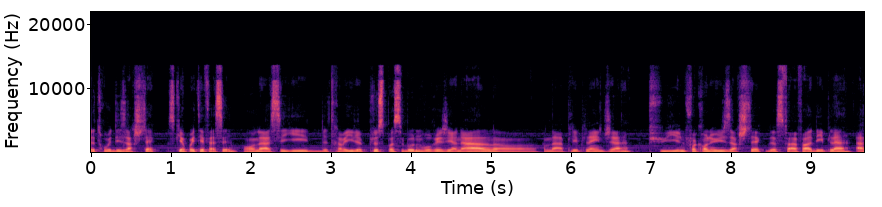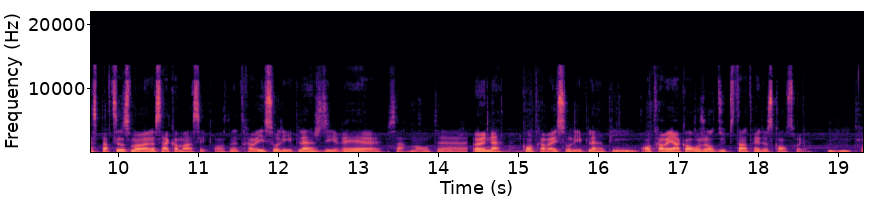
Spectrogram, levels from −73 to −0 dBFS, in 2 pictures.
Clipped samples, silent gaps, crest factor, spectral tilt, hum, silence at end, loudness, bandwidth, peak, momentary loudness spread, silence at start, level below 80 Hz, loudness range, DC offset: under 0.1%; none; 18 dB; -4.5 dB/octave; none; 0 s; -24 LUFS; 14 kHz; -6 dBFS; 10 LU; 0 s; -46 dBFS; 3 LU; under 0.1%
